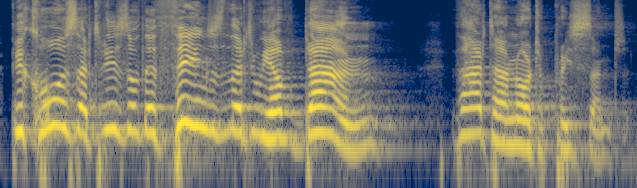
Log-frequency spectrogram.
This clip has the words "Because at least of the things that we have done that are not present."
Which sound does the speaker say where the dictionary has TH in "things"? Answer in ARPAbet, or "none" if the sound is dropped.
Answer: TH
